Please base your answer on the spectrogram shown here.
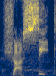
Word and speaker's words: Shashet: Shashit. Shaseat is how you say that one. Shah and like a seat that you sit on.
